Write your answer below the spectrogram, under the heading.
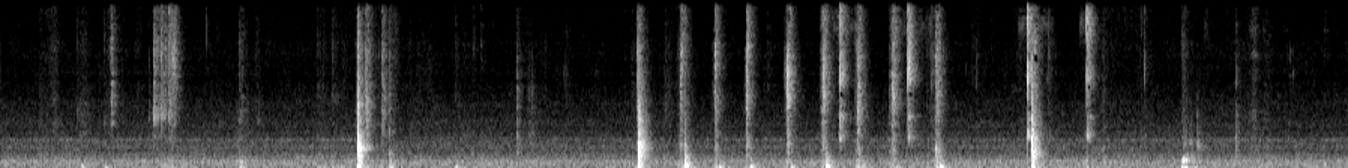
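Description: Kitchen knife slicing a peeled carrot on a plastic cutting board: irregular sharp knocks of the blade striking the board, with a quicker run of cuts about halfway through.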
